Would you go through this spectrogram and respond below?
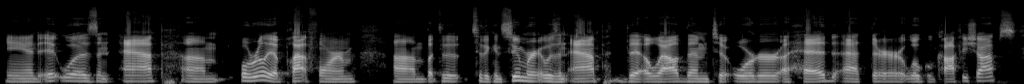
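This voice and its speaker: Bright, clear young man, fairly even delivery. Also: medium pitch, no echo. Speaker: podcast guest, startup founder. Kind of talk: casual conversational interview answers.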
